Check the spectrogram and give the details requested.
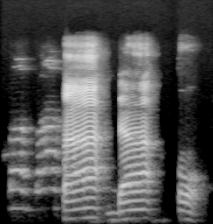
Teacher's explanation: ujung lidah bertemu dengan belakang gigi seri bagian atas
